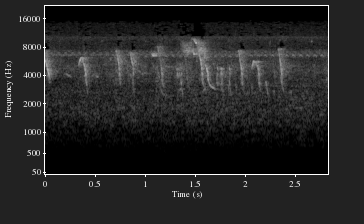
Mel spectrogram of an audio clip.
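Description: Solitary Sandpiper giving thin, high, sharp notes in quick, uneven bursts, several per second, over a steady background hiss.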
